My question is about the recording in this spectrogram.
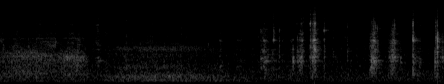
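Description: Plastic casing and latch parts of an emptied 12 V Bosch drill battery pack being handled and fitted back together: faint rubbing for the first second or so, then a handful of light clicks near the end.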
